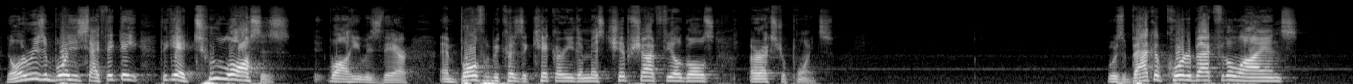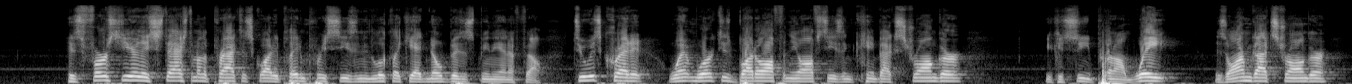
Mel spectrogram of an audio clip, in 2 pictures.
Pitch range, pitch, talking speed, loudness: 135-170 Hz, 155 Hz, 200 wpm, -13 LUFS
